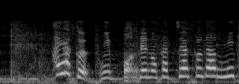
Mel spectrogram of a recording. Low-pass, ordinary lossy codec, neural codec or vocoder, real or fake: none; none; codec, 16 kHz, 4 kbps, FunCodec, trained on LibriTTS, 50 frames a second; fake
